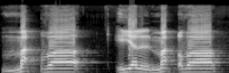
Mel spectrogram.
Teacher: واو کے اوپر کھڑا زبر ہے. کھڑا زبر کو ایک الف کے برابر کھینچ کر پڑھیں گے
